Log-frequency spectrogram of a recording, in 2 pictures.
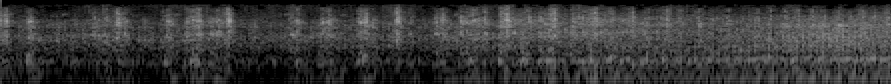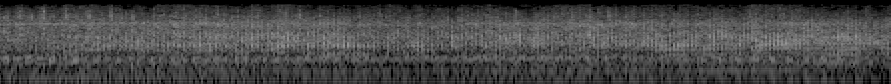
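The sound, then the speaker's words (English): Propeller aircraft engines, started stone cold, roar steadily, swelling louder after a few seconds into a sustained, throbbing drone with no voices, as if the planes are powering up for takeoff. “And if only your engines don't seize, they're stone cold, Bertie.”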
